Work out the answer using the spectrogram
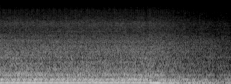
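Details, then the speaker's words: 1968 VW Type 3 1835cc air-cooled flat four, just started cold: deep steady even idle around 650 rpm cold, rising to about 800 warm, no misfire; both banks running, engine running smoothly. "Um it does have a little bit of an low idle right now. Uh it sits like 650 cold."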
